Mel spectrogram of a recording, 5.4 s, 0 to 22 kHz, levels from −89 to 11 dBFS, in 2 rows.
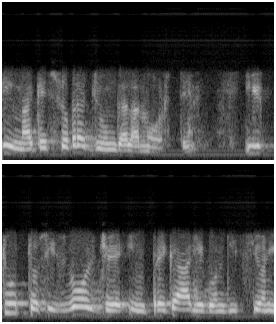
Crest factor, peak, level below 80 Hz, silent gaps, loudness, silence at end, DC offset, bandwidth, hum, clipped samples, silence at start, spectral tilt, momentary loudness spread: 14 dB; -2 dBFS; -78 dBFS; none; -16 LUFS; 0 s; under 0.1%; 4 kHz; 50 Hz at -60 dBFS; under 0.1%; 0 s; -6.5 dB/octave; 10 LU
